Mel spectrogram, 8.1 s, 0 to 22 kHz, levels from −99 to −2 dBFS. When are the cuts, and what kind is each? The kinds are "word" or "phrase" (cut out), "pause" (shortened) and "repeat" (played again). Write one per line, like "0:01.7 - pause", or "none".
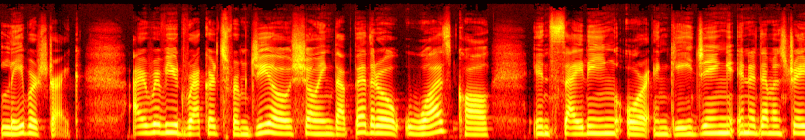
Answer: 0:04.5 - phrase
